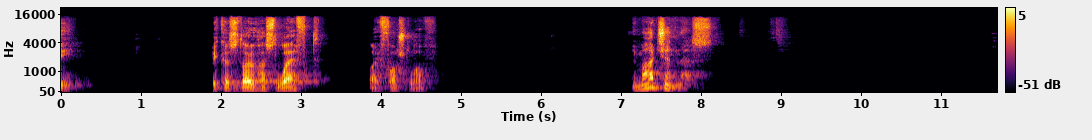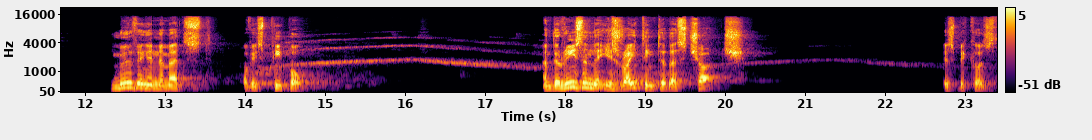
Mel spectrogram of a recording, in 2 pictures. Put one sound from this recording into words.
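A man speaks slowly into a microphone in short phrases with long pauses, his voice echoing in a large hall.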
